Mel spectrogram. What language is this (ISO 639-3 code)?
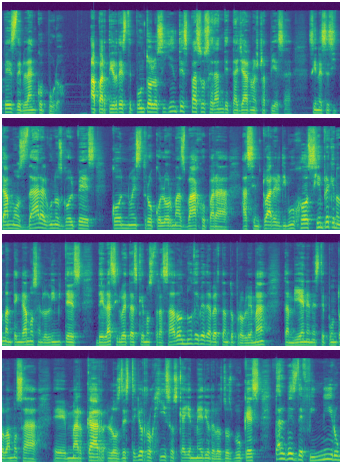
spa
